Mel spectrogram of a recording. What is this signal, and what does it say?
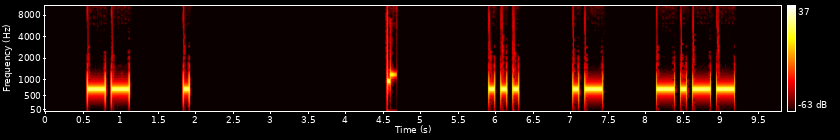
Morse code, heard as a keyed tone, about 15 wpm, spaced as for 9 wpm, 700 Hz. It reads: ME SAY
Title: 3x Character Spacing - Top 300 Words - 15wpm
